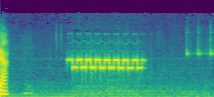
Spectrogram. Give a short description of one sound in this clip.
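A telephone rings.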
